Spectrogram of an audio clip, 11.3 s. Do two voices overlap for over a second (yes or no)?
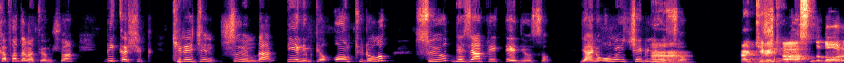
no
